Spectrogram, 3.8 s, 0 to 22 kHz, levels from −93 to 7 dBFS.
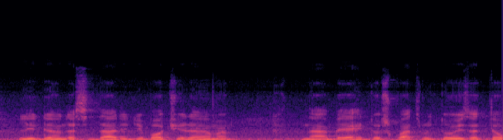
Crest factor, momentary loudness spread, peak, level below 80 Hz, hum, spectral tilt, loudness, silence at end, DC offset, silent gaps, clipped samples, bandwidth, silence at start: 18 dB; 6 LU; -14 dBFS; -48 dBFS; none; -6.5 dB/octave; -31 LUFS; 0 s; under 0.1%; none; under 0.1%; 10 kHz; 0 s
